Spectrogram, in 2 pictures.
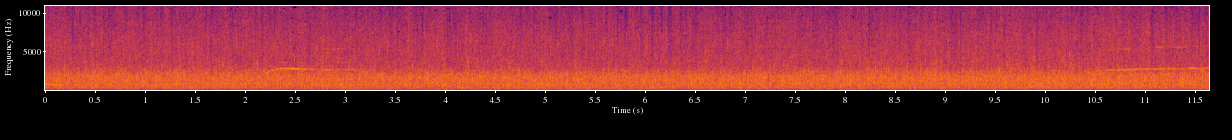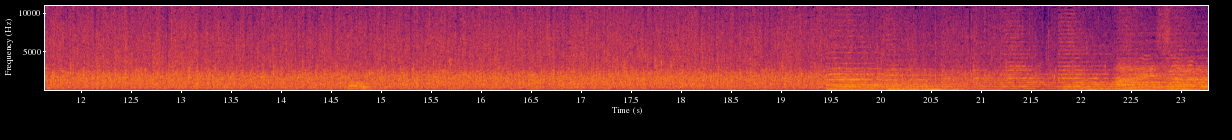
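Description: A large concert audience applauding steadily, with a couple of brief high whistles. Near the end a full orchestra strikes up the next number over the clapping.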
